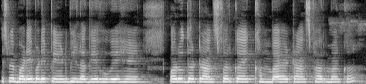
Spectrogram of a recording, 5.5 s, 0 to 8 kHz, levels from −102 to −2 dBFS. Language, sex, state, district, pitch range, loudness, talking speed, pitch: Hindi, female, Uttar Pradesh, Lucknow, 250-270 Hz, -15 LUFS, 185 wpm, 260 Hz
